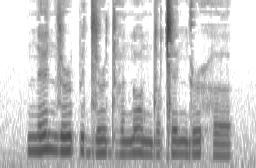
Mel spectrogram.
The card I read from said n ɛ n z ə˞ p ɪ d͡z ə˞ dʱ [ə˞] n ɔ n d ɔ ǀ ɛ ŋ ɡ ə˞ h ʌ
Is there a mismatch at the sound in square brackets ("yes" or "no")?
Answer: yes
